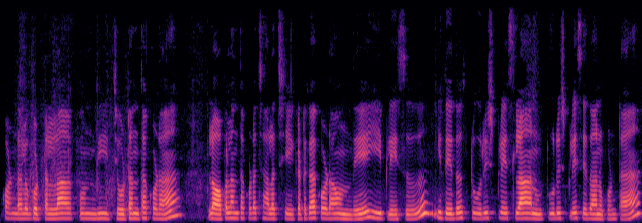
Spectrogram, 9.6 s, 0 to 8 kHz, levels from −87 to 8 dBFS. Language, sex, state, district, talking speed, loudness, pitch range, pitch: Telugu, female, Andhra Pradesh, Annamaya, 135 wpm, -21 LUFS, 175-190 Hz, 180 Hz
